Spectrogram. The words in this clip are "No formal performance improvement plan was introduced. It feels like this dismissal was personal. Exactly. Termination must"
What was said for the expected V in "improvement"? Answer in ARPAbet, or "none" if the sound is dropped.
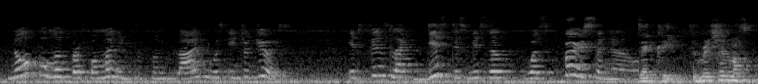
none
